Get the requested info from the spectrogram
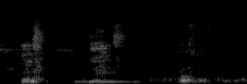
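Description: Quiet breathy exhales and a short low hum from a person muttering under her breath, with a brief hum about a second in.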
